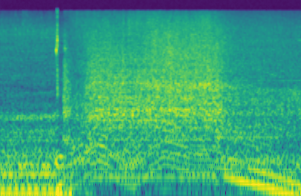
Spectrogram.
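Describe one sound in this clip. A metal roller door rattles open.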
